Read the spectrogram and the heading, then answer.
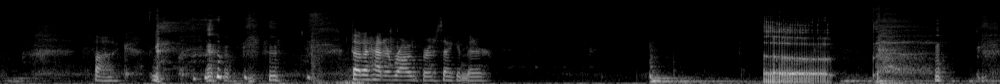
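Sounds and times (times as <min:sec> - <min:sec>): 
speech: 0:01.0 - 0:05.0, 0:07.6 - 0:08.6
person burping: 0:07.6 - 0:09.2.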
